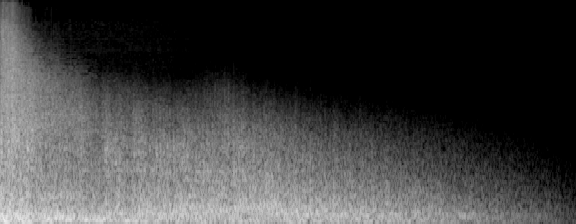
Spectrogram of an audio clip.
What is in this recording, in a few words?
Boom; Elite Gaming FiveM; Sound-Barrier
